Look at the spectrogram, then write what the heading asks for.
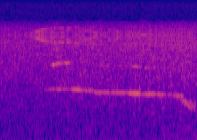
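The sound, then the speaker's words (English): A female pet dog in the background lets out one thin, high, drawn-out whine that wavers slightly in pitch, faint and alone over a low steady hiss, with no talking. “You hear my dog back there.”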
